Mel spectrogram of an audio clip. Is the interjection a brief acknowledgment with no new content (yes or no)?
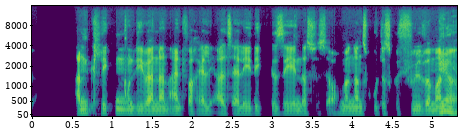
yes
